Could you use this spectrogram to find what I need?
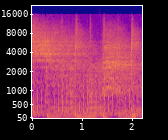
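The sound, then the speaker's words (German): A helicopter sound effect is layered over rock music. It forms a continuous churning noise beneath a steady, loud beat with regular low thumps. “jetzt machen wir ein bisschen Remix, Mix-Time, jetzt machen wir einen Hubschrauber dazu.”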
